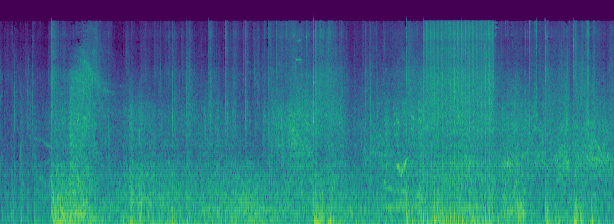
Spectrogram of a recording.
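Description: A rifle fires in sharp, loud bursts.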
